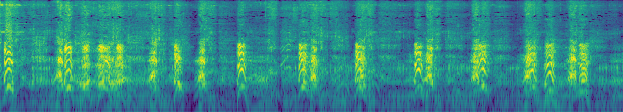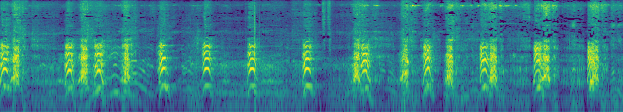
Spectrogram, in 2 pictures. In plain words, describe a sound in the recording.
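Large dogs bark loudly and repeatedly close by, outdoors.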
